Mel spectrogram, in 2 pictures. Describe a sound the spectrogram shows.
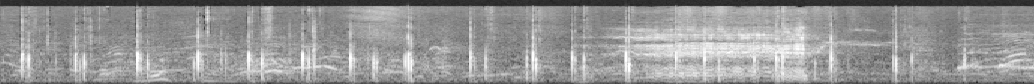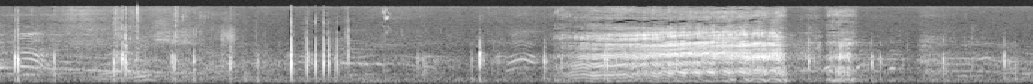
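A walking horse's hooves clop on asphalt.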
